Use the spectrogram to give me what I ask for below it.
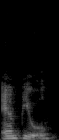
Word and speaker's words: ampoule: Oh, I looked up how to pronounce this. Got that totally wrong. I think it's Ampoule. Ampoule. So here it is, and it retails for $46.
